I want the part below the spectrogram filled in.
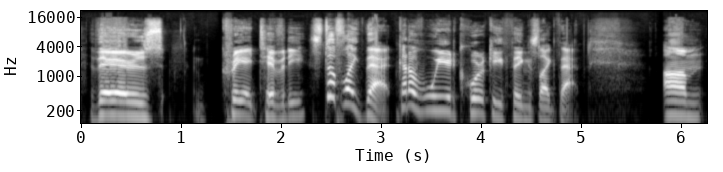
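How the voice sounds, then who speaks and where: A man's voice: fairly high pitch, dry recording, clean studio sound. A man hosting a radio show, giving casual solo commentary on games in an emphatic, rambling way, often interrupting himself.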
